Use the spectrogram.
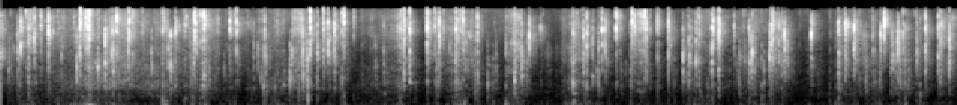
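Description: A large sheet of clear plastic air column cushion wrap with inflated air tubes is held up, bent and squeezed by gloved hands. It gives dense, continuous crinkling and crackling for the full eight seconds, with a few louder low pops and thumps mixed in.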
